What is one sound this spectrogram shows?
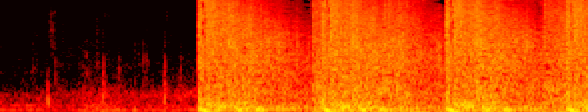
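Gunshots fire in a rapid, sustained burst.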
